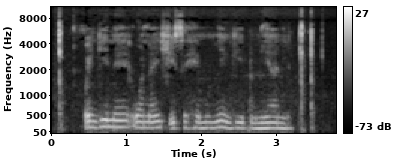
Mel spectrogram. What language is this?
Swahili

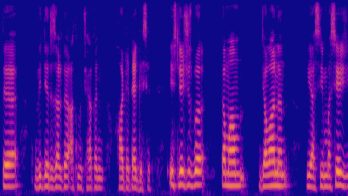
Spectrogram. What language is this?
Kashmiri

